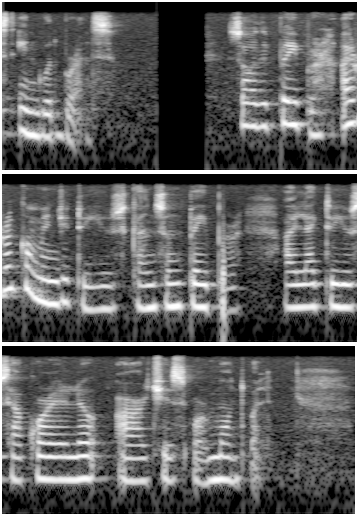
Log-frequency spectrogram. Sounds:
speech

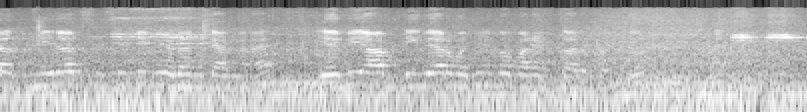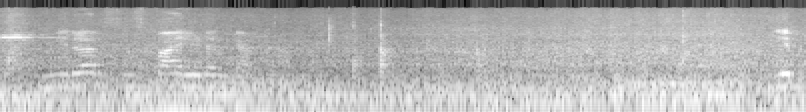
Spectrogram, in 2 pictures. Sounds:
speech

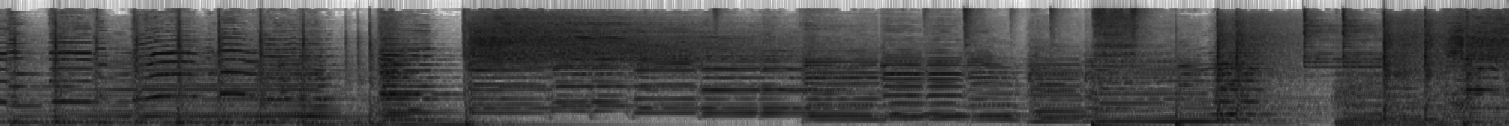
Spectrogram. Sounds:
violin
drum
bowed string instrument
musical instrument
drum kit
music

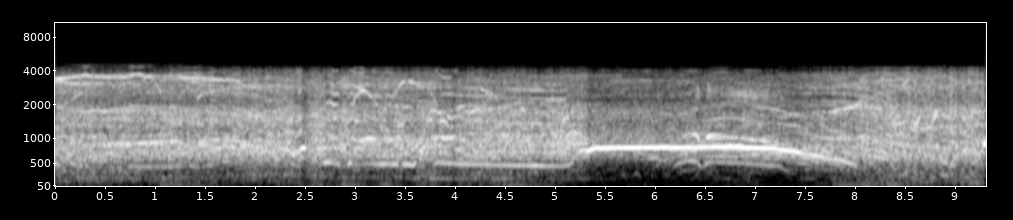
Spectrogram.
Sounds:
speech

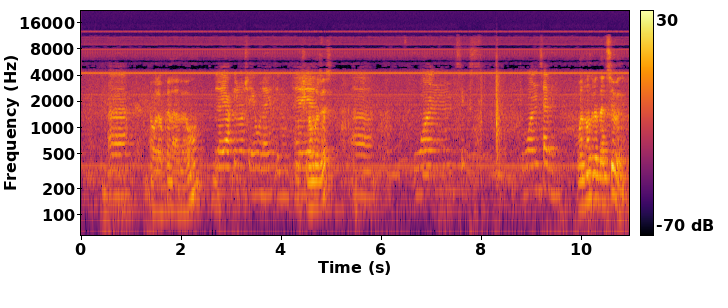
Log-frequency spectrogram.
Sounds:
speech

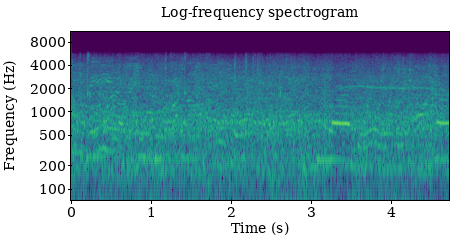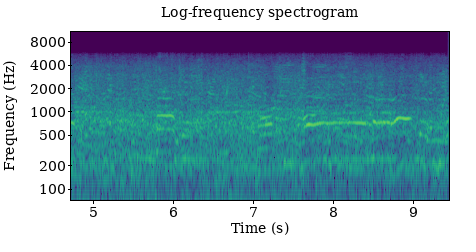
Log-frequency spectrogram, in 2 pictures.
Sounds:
speech
male singing

